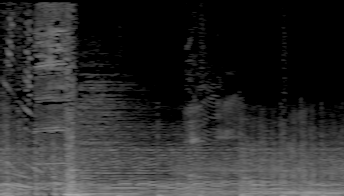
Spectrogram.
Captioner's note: grunts of effort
